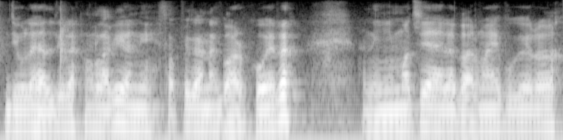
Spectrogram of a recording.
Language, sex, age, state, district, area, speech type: Nepali, male, 18-30, West Bengal, Kalimpong, rural, spontaneous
